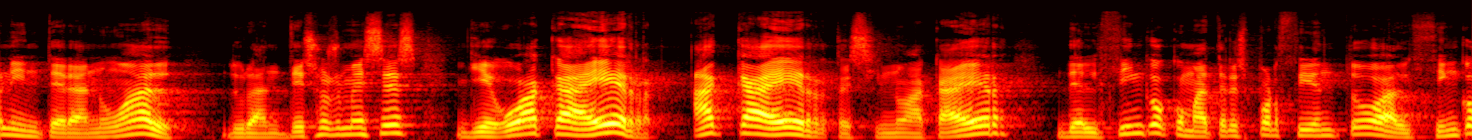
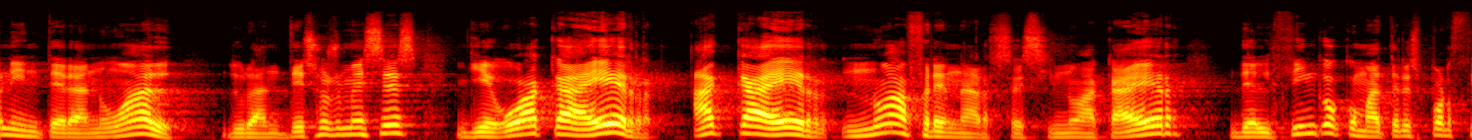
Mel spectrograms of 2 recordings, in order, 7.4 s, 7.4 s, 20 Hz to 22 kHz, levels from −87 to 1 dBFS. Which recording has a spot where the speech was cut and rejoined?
first; 1 cut; at 4.2 s

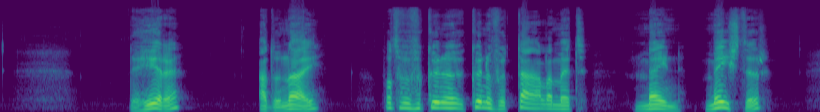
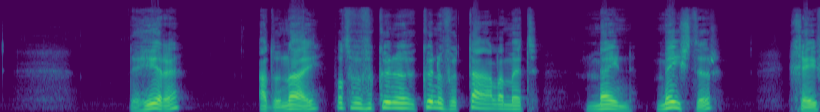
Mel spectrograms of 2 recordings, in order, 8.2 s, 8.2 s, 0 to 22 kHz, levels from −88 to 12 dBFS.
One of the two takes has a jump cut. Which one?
second; 1 cut; at 3.3 s

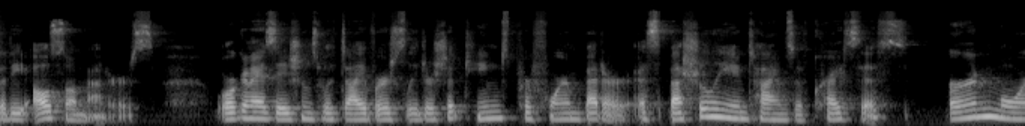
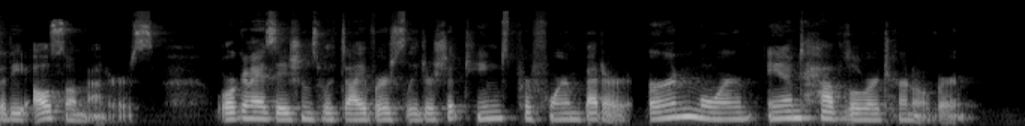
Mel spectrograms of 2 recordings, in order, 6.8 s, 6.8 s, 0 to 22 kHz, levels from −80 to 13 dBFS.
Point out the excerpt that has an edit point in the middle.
second; 1 cut; at 4.2 s

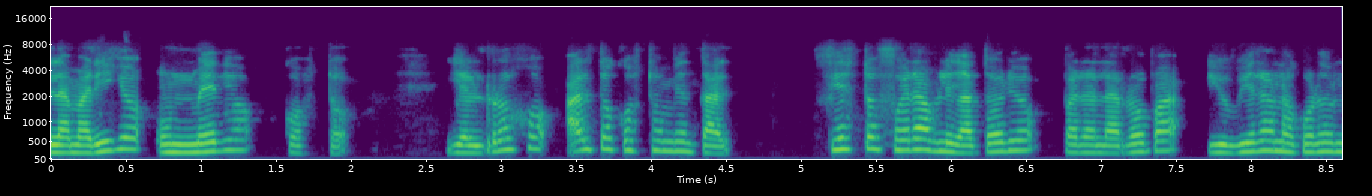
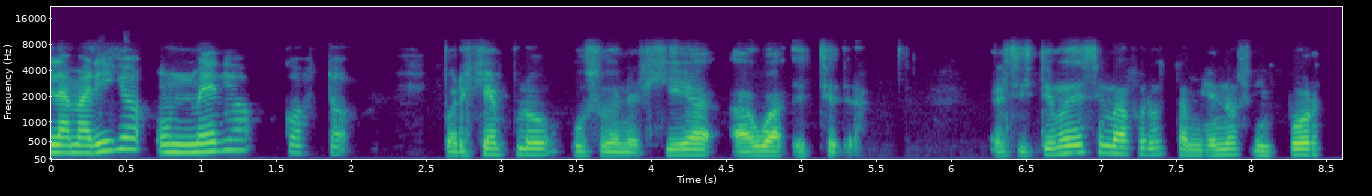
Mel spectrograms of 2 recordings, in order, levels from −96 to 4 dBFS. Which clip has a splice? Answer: second; 1 cut; at 2.5 s

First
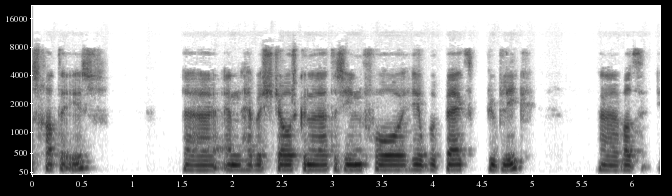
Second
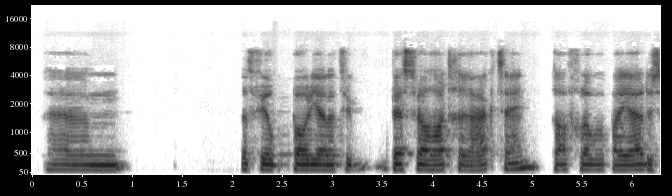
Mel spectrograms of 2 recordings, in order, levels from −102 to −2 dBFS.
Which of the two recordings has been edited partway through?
first; 1 cut; at 1.3 s

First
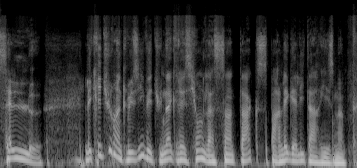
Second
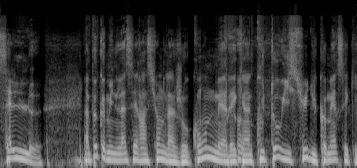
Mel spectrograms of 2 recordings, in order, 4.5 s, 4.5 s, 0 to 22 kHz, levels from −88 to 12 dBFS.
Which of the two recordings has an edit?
second; 1 cut; at 1.0 s

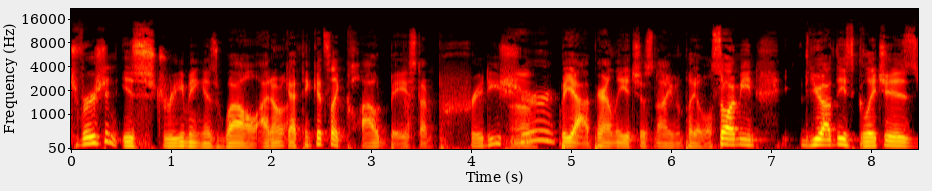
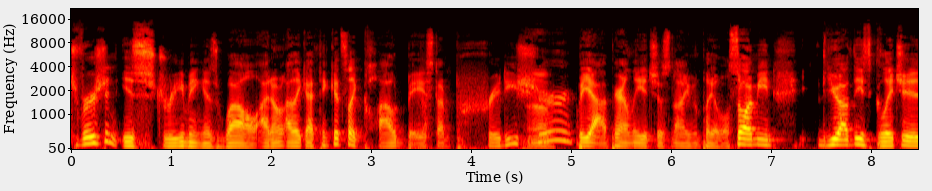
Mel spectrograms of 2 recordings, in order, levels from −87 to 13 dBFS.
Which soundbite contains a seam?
first; 1 cut; at 2.1 s

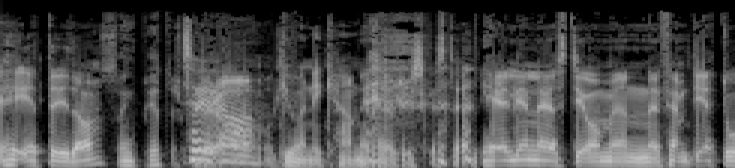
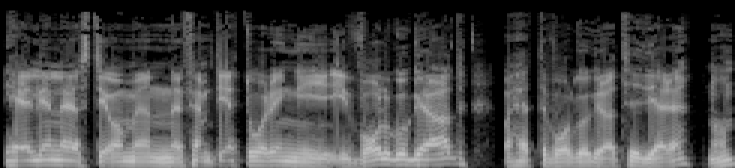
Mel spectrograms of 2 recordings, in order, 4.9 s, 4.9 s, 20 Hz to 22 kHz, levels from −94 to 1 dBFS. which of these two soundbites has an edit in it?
first; 1 cut; at 3.2 s

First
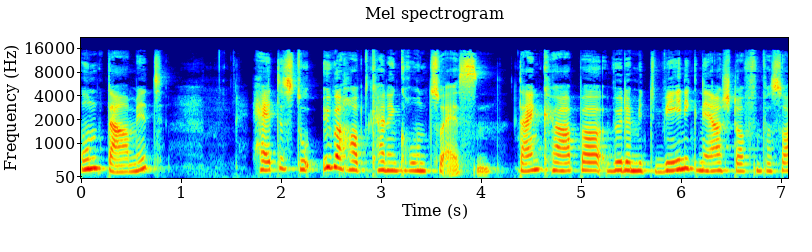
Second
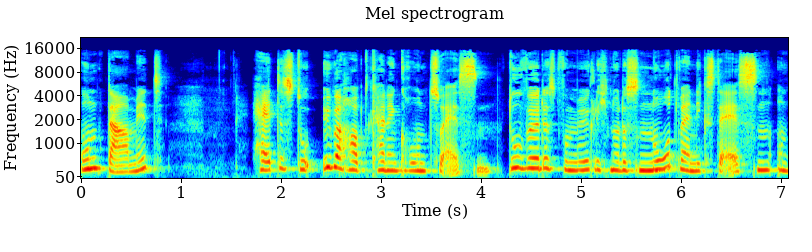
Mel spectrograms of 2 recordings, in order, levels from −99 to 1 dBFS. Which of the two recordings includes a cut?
second; 1 cut; at 4.2 s

